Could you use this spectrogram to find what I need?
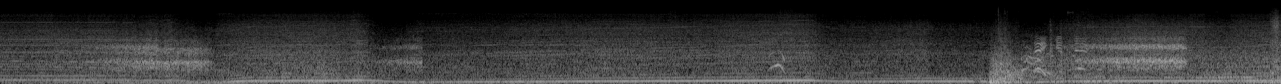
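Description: Tyres screech on pavement as a car slides through turns.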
